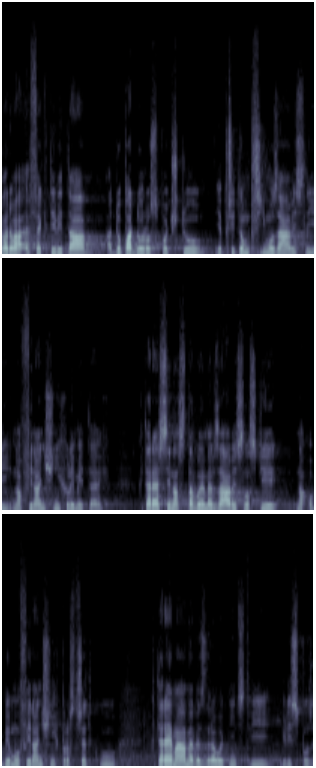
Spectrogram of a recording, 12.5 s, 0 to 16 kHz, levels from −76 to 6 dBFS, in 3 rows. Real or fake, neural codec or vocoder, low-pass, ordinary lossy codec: fake; autoencoder, 48 kHz, 128 numbers a frame, DAC-VAE, trained on Japanese speech; 14.4 kHz; Opus, 64 kbps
